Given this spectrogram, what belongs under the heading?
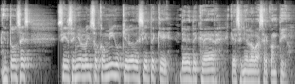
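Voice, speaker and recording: A man's voice: mid-range voice, flat delivery, moderate pace, darkish tone. A middle-aged man preaching a sermon as pastor, earnest and conversational, often checking in with his listeners. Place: church. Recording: echoey church room.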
